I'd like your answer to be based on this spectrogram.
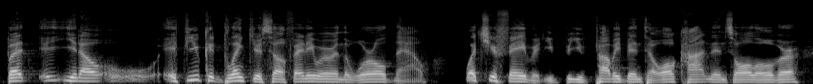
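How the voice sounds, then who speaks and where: A man's voice: mid-range voice, normal speed, vocal fry, a little mellow. A man from New York with a Queens accent, hosting a conversational interview. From New York City. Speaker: interviewer, podcast host.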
